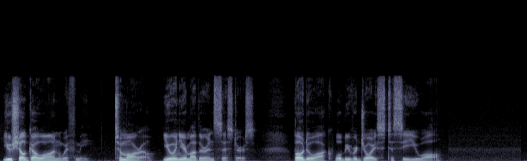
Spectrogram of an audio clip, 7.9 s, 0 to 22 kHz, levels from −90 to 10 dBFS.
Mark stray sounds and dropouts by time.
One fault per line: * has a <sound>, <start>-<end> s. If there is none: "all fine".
all fine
